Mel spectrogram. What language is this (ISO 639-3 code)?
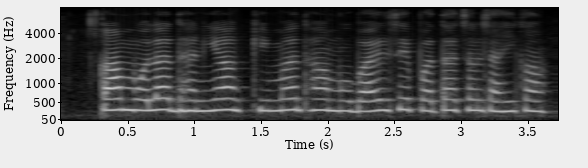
hne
